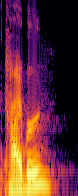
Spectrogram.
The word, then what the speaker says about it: Qyburn: Qyburn.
